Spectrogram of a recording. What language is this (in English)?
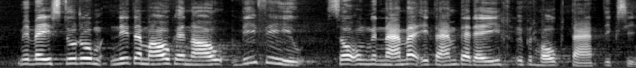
Swiss German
